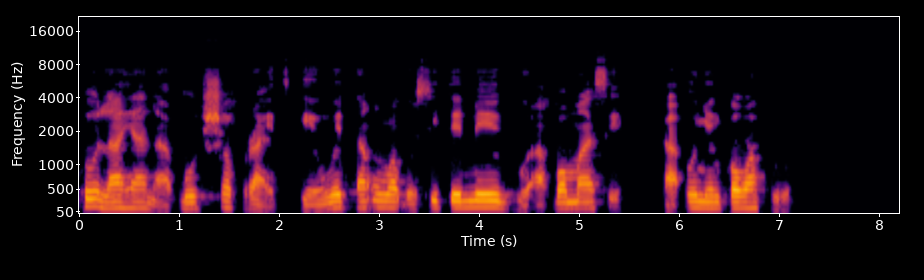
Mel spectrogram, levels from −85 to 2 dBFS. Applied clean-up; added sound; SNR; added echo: neural mask model Resemble Enhance denoiser.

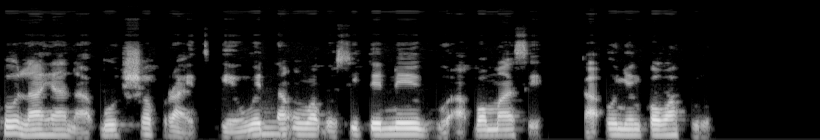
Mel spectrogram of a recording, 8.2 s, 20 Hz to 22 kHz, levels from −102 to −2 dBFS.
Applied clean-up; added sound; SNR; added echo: none; Brass instrument; 12 dB; none.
